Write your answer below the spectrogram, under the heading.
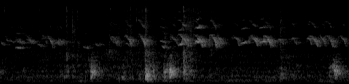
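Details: A hen keeps clucking softly and irregularly, several low notes per second, while her chicks peep high and thin around her; recorded indoors at Sandoval de la Reina, April 2016.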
